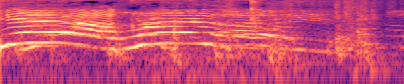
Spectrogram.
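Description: Young children's high voices, drawn out and sliding up and down in pitch, without clear words, trailing off near the end.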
